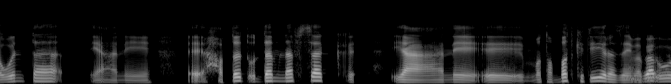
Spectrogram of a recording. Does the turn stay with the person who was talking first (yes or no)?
no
